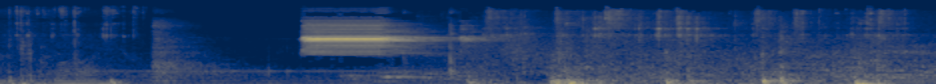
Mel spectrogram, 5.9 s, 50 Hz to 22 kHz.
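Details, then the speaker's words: System Sensor L-series white horn on Notifier NFS320C panel in a 1958 school, during alarm testing with fans shut down; short high buzzing tone seems faint, possibly below the 65 or 55 dB requirement, not confirmed. "What's it supposed to be, 65 decibels? Or is it 55? Either way, it's pretty quiet in here,"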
